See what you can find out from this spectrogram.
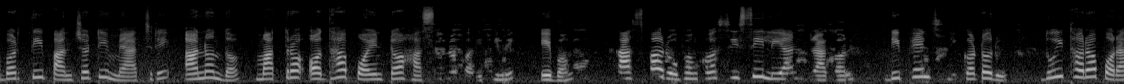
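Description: From 4.34 to 5.17 s the talker's speech gets pushed down, by roughly 15 dB at its worst, and it dips and thins out in patches. That's speech suppressed in double talk, likely because the echo canceller couldn't tell the talker apart from the far end's audio on the loudspeaker and turned everything down together. The same ducking comes back, a bit shallower at around 10 dB, from 6.15 to 7.34 s and again from 7.87 to 8.49 s. A short, deep dip of about 15 dB follows at 9.3 to 9.68 s.

Overlapping most of those stretches is the other side's voice leaking through, likely residual echo the canceller failed to strip from the mic. It's a faint second voice sitting about 20 to 25 dB under the talker. There's a brief scrap at 5.01 to 5.07 s, then longer bits at 5.73 to 6.13 s and 7.97 to 8.44 s, and a short one at 9.25 to 9.42 s. It mostly surfaces right where the talker is being ducked.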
